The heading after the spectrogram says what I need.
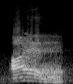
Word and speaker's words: iron: we pronounce it as iron the letter r will be silent here the letter r will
